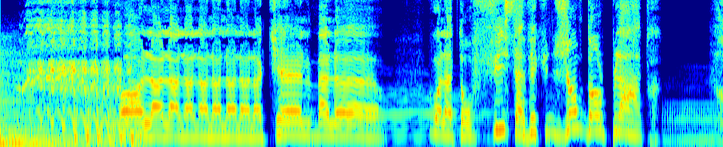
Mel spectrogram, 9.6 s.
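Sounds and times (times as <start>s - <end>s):
horse neighing as it thrashes about: 0.2s - 1.8s
speech: 1.0s - 8.9s.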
